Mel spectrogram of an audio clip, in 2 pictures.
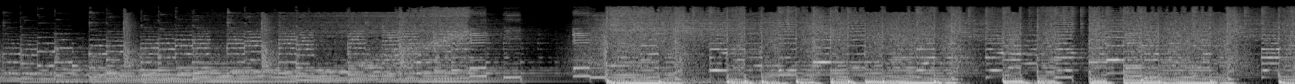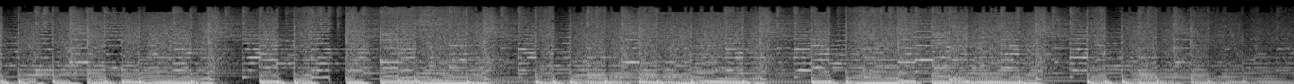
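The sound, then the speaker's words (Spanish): A loud, full music cue plays on its own, opening with a brief sustained chime-like intro before a punchy beat with heavy bass kicks in and drives steadily for about twenty seconds. “Si escuchan la música, esta musiquita, sí, ya, ya se está escuchando, es porque ustedes y yo lo sabemos.”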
